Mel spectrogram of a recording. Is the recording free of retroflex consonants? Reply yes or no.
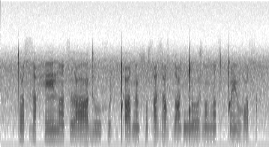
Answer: yes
